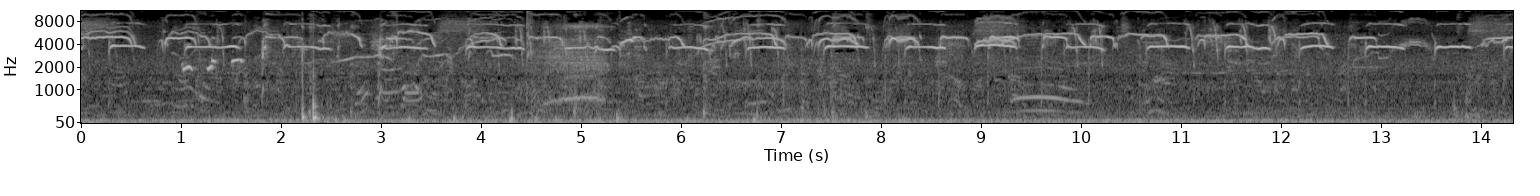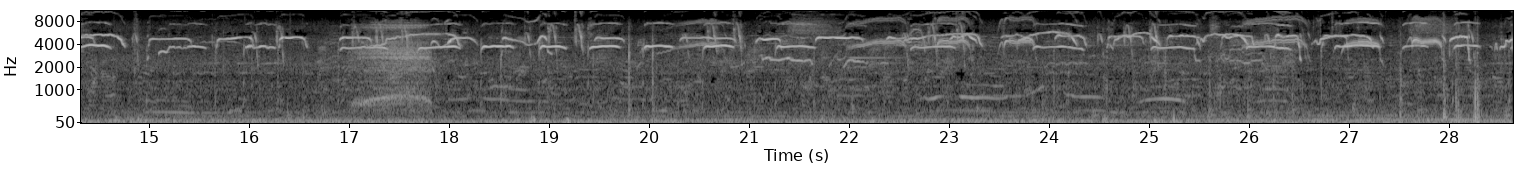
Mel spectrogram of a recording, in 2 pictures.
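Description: Nestling bird calling without a break as it is hand-fed: rapid, high, arching chirps, several a second, typical food-begging calls.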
